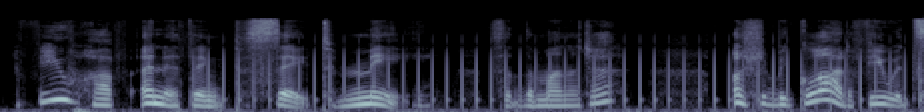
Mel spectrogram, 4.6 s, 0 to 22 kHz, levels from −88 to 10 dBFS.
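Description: A steady ticking runs over the speech from 0.97 s to 4.61 s, a train of clicks arriving at a regular 13.5 per second, around fifty in all, each much the same sharp pop and peaking about 10 dB above the speech. The ticks carry on through pauses as well. The cause is likely interference from nearby equipment or a faulty connection or power supply, injecting much the same pulse at a fixed rate into the signal path.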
